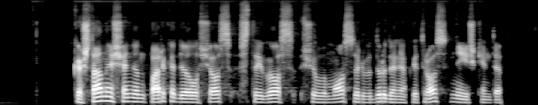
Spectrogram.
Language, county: Lithuanian, Kaunas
